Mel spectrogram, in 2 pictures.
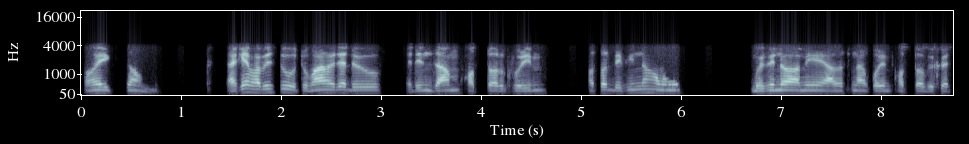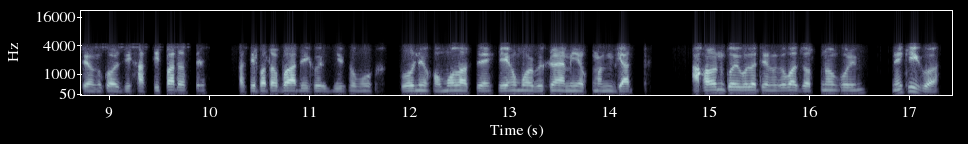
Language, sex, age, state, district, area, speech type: Assamese, male, 18-30, Assam, Majuli, rural, conversation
